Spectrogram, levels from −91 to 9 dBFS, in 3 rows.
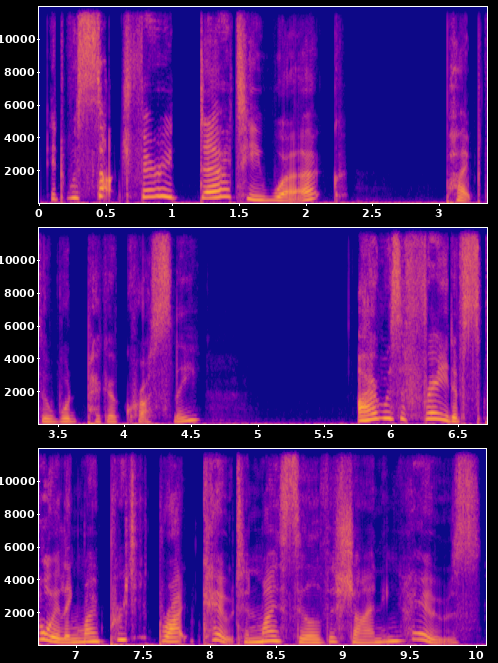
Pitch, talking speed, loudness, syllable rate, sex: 270 Hz, 145 wpm, -20 LUFS, 4.5 syllables/s, female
